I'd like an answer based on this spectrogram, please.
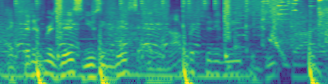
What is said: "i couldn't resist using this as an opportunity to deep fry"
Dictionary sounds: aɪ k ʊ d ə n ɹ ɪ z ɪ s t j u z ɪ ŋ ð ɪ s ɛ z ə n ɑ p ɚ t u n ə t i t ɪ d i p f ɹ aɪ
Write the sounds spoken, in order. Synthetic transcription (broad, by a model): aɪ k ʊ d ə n ɹ ɪ z ɪ s t j u z ɪ ŋ ð ɪ s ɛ z ə n ɑ p ɚ t u n ə t i t ɪ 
